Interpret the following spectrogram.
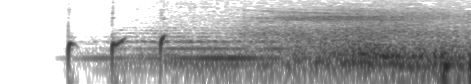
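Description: Intro sound effects for a channel logo: three quick plops, each rising in pitch, then a swell that builds steadily in loudness.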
